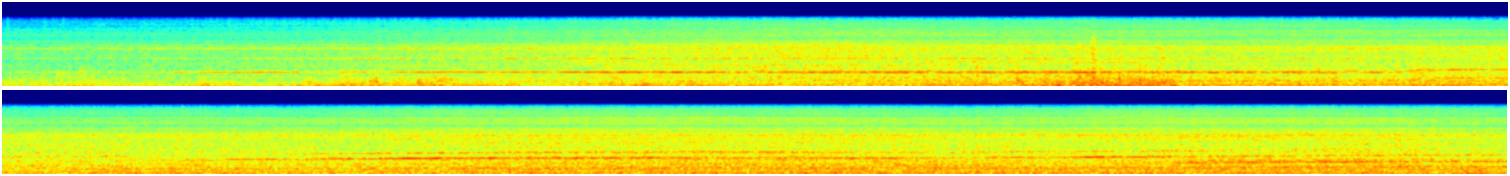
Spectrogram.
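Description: EuroCity electric trainset pulling out and running past close by, growing louder. Its motors give a steady whine, then several whines rising in pitch as it accelerates, over a rolling rumble.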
